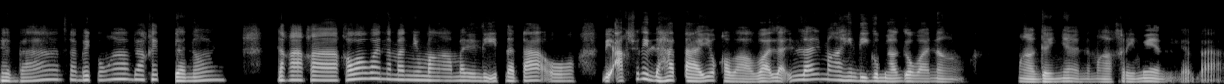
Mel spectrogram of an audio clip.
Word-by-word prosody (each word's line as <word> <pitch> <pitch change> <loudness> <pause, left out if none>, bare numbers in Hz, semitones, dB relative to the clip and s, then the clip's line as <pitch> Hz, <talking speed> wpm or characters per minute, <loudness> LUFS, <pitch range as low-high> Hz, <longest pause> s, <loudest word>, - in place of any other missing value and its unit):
'Di 170 -1 +3
ba? 190 +8 -2
sabi 205 -2 -1
ko 200 0 -8
nga 245 +1 0
bakit 225 0 -2
ganun 175 +5 0 0.5
nakaka 195 0 +3
kawawa 260 +4 +4
naman 230 -4 -1
yung 200 - +1
mga 185 -1 0
maliliit 165 -4 0
na 170 - +3
tao. 160 -1 -1 0.2
'Di - - +4
actually 255 -1 +1
lahat 190 0 +2
tayo 160 +2 +4
kawawa 140 -3 +1
la 155 +1 +1
lalo 215 +3 +1
yung 240 -1 -6
mga 205 -2 0
hindi 180 -3 +1
gumagawa 145 -2 +1
ng 135 -2 -3 0.7
mga 130 -3 +2
ganyan 135 +1 +1
ng 125 - -9
mga 125 -1 -3
krimen 140 0 0 0.2
'di - - -6
ba? - - -7
175 Hz, 165 wpm, -20 LUFS, 150-205 Hz, 0.7 s, kawawa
